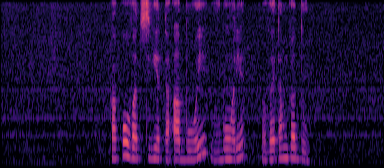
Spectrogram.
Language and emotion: Russian, neutral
